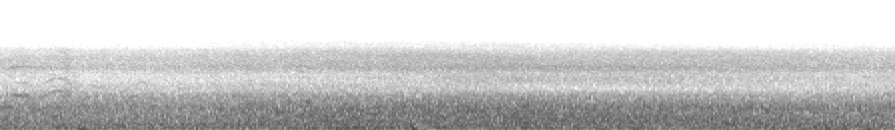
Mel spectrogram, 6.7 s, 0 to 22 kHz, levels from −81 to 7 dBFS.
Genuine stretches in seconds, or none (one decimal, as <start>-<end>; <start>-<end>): 0.0-6.7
